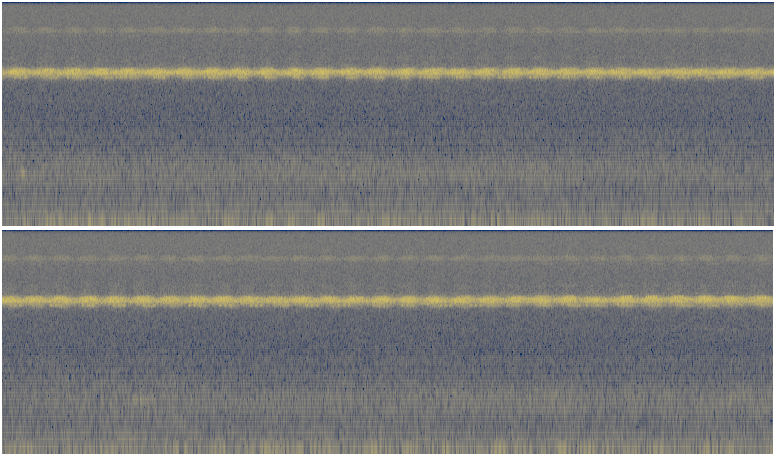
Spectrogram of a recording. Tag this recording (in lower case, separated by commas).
animal, wild animals, insect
